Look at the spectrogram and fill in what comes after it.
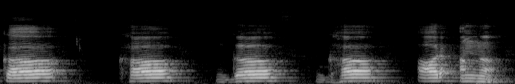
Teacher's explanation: घ जो है क वर्ग का अक्षर है और क वर्ग में जितने भी अक्षर आते हैं क, ख, ग, घ और अंग, इन पांचों अक्षरों का उच्चारण कंठ से होता है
